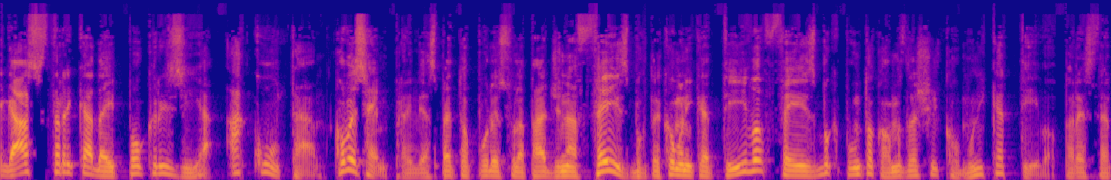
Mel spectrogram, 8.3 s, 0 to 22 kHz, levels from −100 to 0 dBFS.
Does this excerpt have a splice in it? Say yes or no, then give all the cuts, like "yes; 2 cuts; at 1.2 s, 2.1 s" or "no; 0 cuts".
no; 0 cuts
